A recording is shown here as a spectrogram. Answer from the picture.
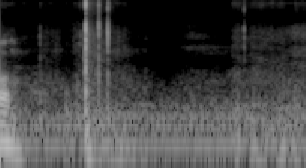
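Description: A quick cluster of three light clicks about half a second in, and one fainter click later, from the snared coyote being dragged through twigs and snare wire. Otherwise quiet.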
